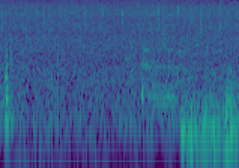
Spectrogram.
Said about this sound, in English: We wake up in freaking rain, thunderstorm, wind.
